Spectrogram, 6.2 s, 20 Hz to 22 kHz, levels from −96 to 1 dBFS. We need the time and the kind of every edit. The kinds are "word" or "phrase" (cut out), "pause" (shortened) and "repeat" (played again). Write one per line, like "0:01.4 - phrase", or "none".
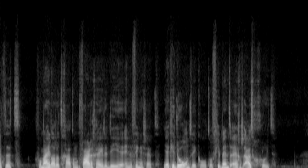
0:01.0 - word
0:03.2 - pause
